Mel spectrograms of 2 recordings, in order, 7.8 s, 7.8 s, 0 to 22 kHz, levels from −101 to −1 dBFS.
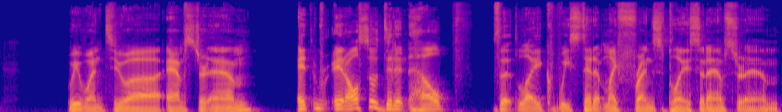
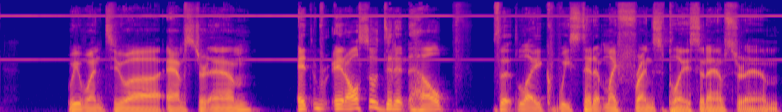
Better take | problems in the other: first | high-pitched whine; noticeable; throughout; 12 kHz, 20 dB below the speech

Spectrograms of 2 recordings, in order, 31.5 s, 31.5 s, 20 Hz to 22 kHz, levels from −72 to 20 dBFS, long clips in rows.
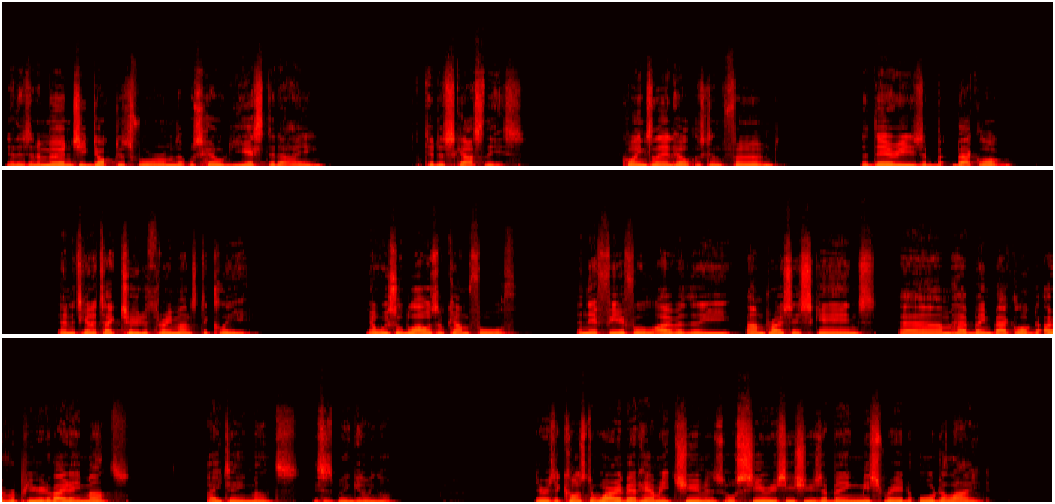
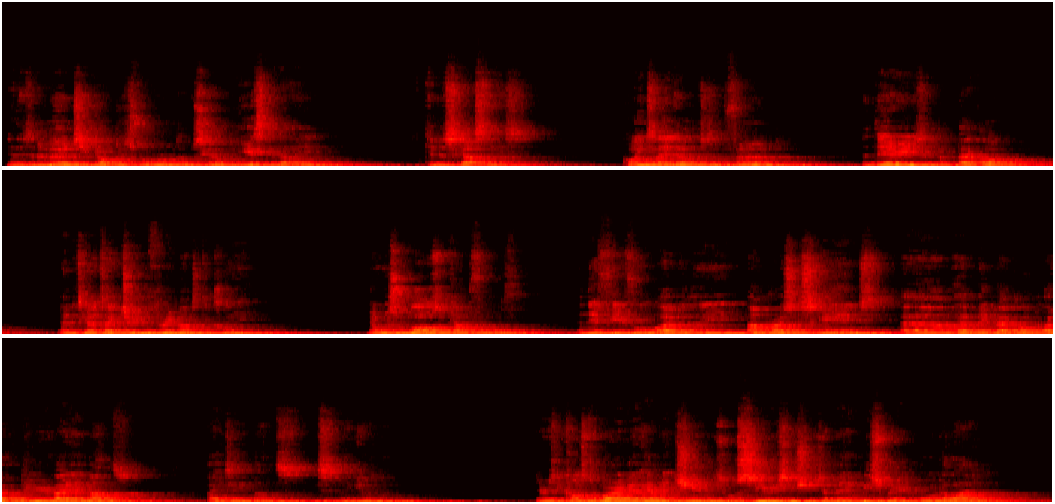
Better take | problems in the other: first | off-mic speech; far // room echo; noticeable; dies away in 1.5 s

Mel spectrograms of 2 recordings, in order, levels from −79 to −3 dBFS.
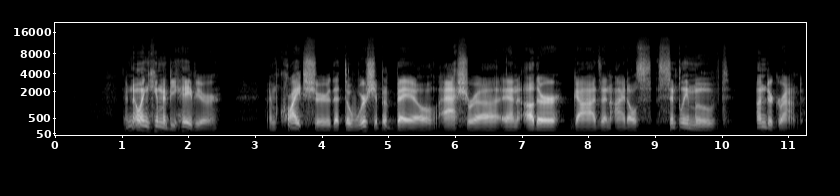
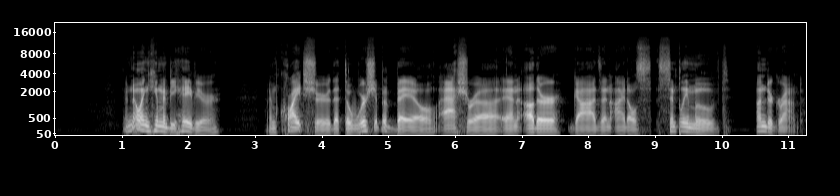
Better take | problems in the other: second | thin; very; fading below 450 Hz

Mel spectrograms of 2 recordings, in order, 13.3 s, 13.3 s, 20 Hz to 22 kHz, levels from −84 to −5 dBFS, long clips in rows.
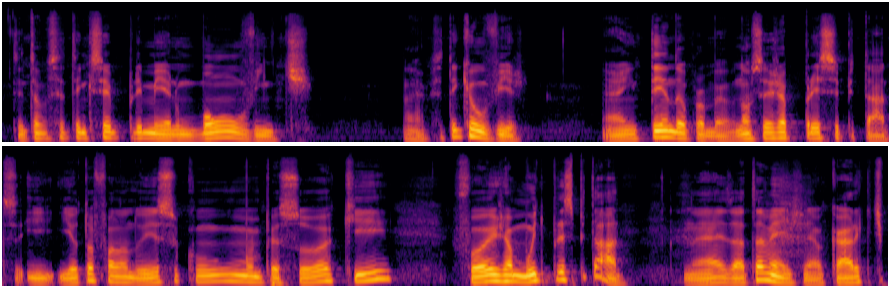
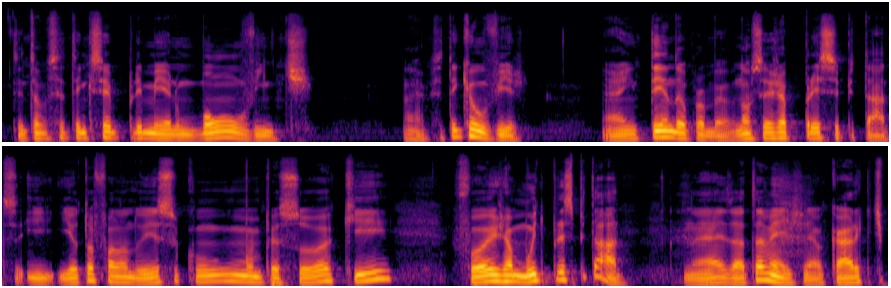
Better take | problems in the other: neither | none

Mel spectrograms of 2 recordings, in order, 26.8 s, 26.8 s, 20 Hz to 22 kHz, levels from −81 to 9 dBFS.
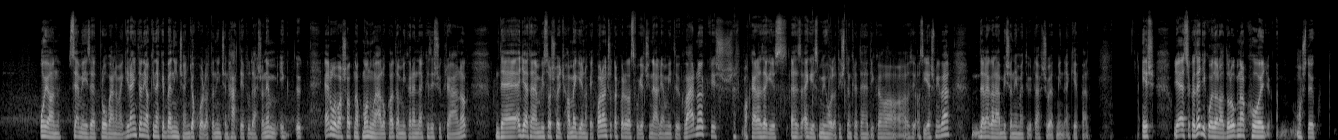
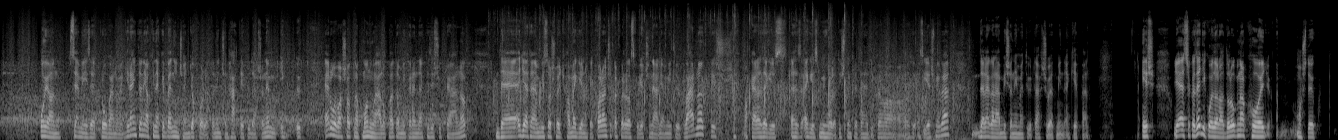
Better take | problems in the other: first | crowd noise; loud; until 19 s; 9 dB below the speech; faint in the first

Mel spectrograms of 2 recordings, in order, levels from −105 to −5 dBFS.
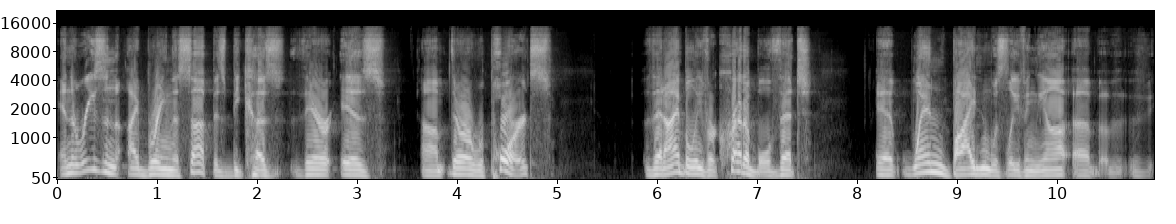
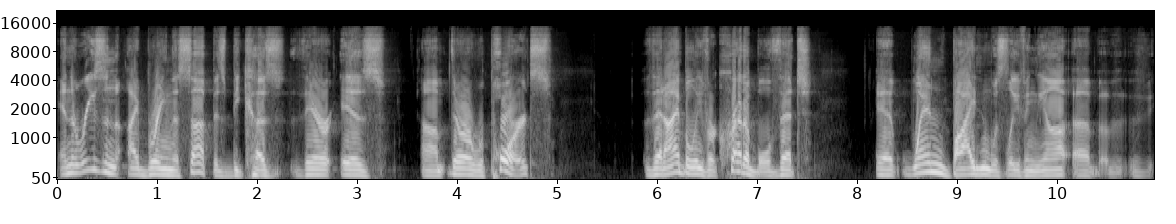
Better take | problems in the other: neither | distortion; slight; 10 dB below the speech; the same in both

